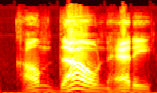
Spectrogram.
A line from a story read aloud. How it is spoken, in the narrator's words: I ordered more roughly than I intended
